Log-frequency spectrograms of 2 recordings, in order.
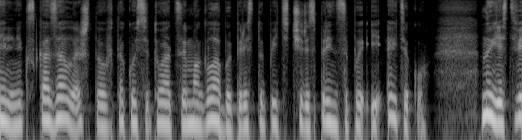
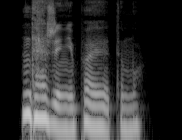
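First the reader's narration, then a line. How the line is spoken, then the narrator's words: Sad wry smile. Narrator (Russian): грустно усмехнулась Регина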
